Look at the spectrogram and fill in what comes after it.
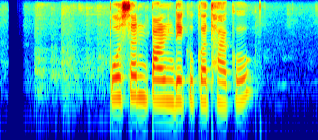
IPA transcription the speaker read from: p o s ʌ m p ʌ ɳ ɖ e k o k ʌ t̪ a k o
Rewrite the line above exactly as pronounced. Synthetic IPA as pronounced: p o s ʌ n p a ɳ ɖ e k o k ʌ t̪ʰ a k o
